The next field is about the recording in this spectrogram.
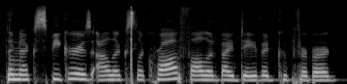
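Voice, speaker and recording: A woman's voice: medium pitch, steady tone, a little fast, warm tone, clean tone, dry recording. A woman chairing a public meeting, briefly and formally calling the next speakers. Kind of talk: formal procedural announcements.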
